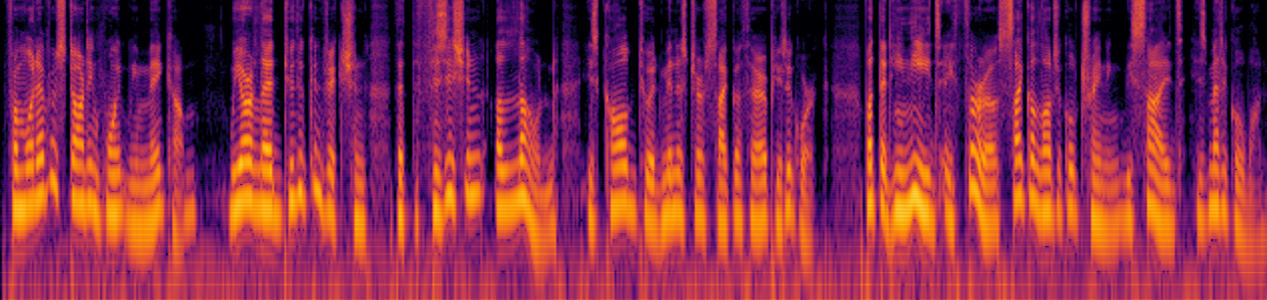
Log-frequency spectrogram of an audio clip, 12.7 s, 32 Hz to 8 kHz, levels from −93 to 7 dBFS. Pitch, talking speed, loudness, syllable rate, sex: 160 Hz, 165 wpm, -18 LUFS, 5.8 syllables/s, male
